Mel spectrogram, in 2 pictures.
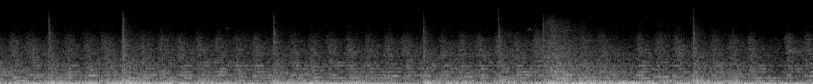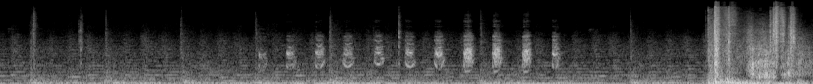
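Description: A single loud, close gunshot fired at a wild turkey during a hunt bursts out near the end, after a stretch of outdoor ambience with rapid repeated turkey gobbles.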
